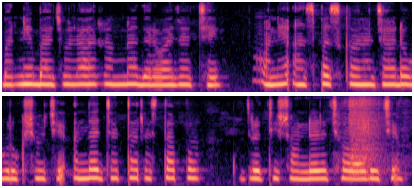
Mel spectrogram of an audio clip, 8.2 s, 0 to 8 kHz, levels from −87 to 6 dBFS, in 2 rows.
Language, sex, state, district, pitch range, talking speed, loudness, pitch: Gujarati, female, Gujarat, Valsad, 260-275 Hz, 145 wpm, -14 LUFS, 270 Hz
